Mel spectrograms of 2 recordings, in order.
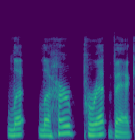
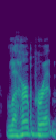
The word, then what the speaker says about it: laherparepvec: Laherparepvec is how they said it on there. Laherparepvec.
